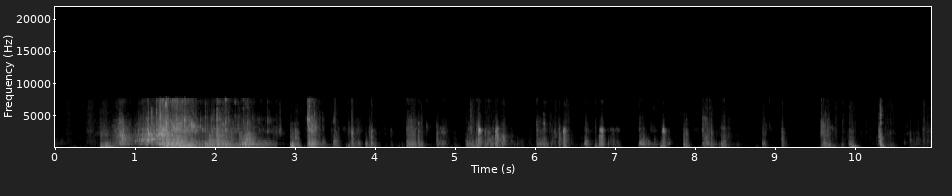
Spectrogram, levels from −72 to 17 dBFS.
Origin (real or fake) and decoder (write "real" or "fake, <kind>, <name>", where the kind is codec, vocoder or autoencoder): real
